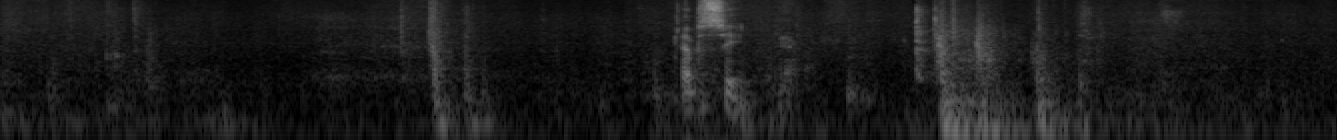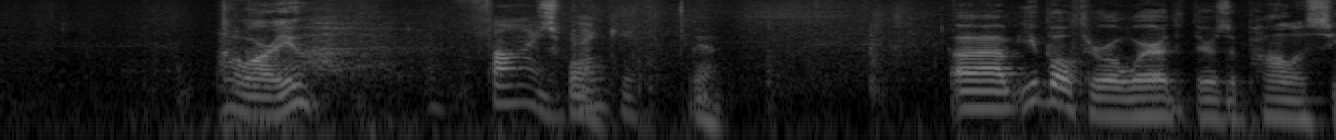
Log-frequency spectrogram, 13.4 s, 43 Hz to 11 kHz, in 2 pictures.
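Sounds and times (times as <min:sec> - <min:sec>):
speech: 0:03.4 - 0:04.1, 0:07.8 - 0:08.4, 0:09.2 - 0:10.4, 0:11.4 - 0:13.3
door swinging and thudding shut: 0:04.6 - 0:05.5.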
